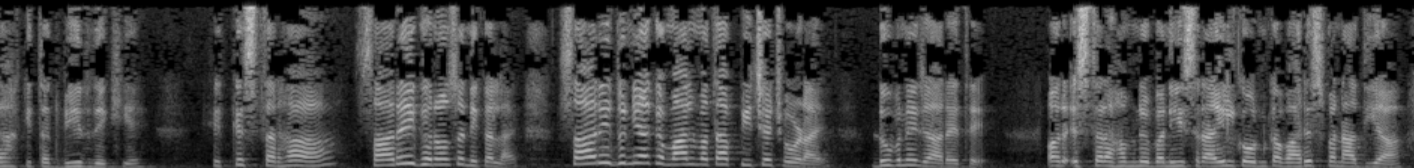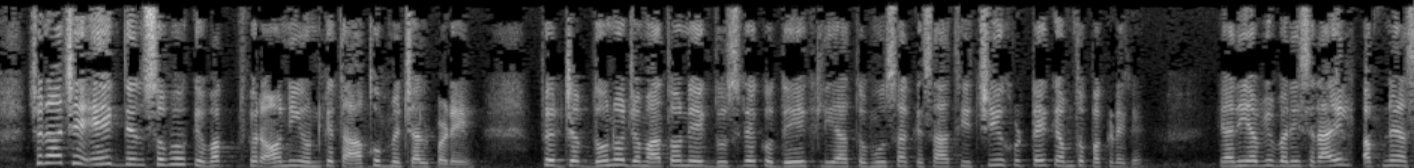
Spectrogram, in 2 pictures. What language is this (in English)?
Urdu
